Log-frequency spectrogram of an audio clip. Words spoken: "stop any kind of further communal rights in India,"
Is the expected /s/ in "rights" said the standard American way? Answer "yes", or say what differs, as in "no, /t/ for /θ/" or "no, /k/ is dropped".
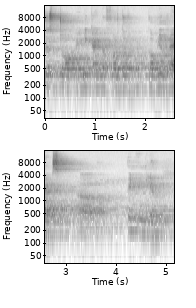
yes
